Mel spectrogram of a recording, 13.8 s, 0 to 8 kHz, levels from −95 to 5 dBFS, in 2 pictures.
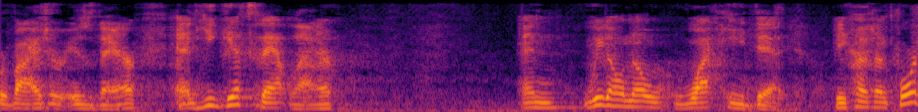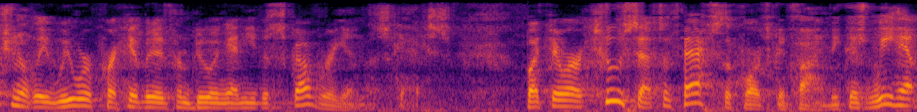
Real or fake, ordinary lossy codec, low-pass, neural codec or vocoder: fake; AAC, 32 kbps; 7.2 kHz; codec, 16 kHz, 4 kbps, FunCodec, trained on Chinese and English, 50 frames a second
